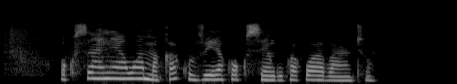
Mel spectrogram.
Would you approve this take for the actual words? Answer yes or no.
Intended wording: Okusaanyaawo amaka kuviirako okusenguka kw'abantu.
yes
